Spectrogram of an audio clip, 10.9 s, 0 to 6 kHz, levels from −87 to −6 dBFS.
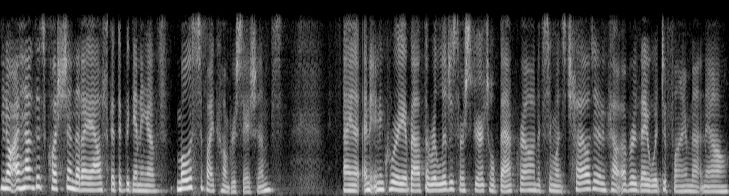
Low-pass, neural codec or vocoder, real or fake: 5.4 kHz; codec, 16 kHz, 1 kbps, FunCodec, trained on Chinese and English, 50 frames a second; fake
